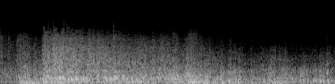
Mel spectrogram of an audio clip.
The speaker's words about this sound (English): The sky opened suddenly and rain poured down. What in the world? Where did the storm come from?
